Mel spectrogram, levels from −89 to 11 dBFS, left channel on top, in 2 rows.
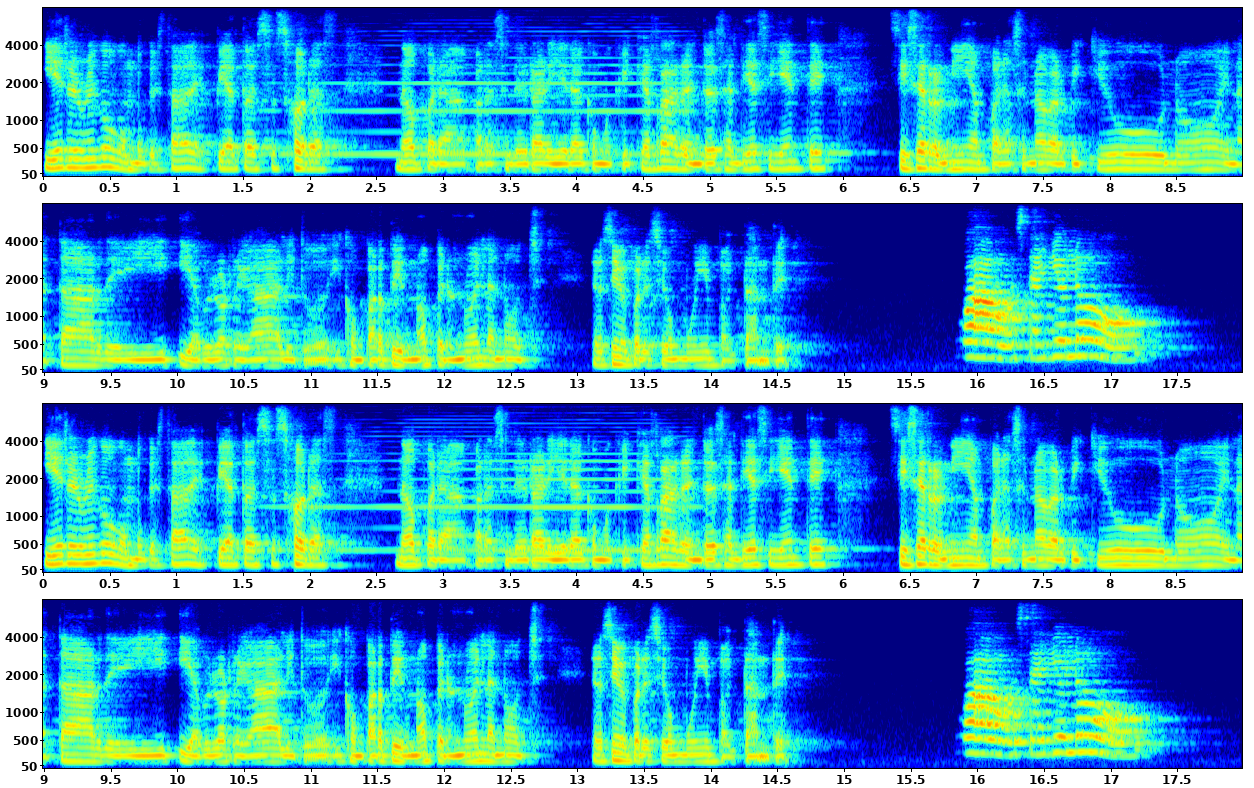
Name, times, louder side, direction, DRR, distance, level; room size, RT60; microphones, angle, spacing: voice 1, 0.0-2.4 2.6-6.1 6.4-12.7 13.1-14.6, right 1 dB, 20° right, 10 dB, 0.8 m, -22 dB
Wind instrument woodwind instrument, 1.5-5.1, right 1 dB, 90° right, 4.2 m, -37 dB
voice 2, 15.9-17.4, left 2 dB, 25° left, 0 dB, 4.1 m, -18 dB
19.5 x 19.5 x 2.7 m, 0.79 s
head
